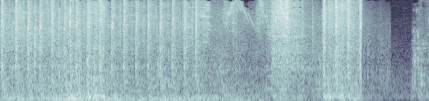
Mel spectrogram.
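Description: Call of Duty gunfire rattles in rapid automatic bursts, loud and close, then cuts to a short quieter gap before a final shot.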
